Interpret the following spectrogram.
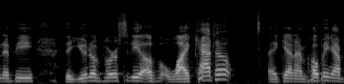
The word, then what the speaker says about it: Waikato: Waikato, I think it's Waikato. No. Waikato. Waikato. Yeah, because I was calling it Kato at the start.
